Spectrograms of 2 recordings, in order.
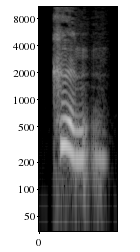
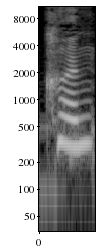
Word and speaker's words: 큰: hangout word number 241 this is pronounced as one syllable word pronounce it with me the korean word kun is an adjective which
